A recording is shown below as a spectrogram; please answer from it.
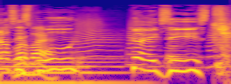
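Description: A singing voice with a strong, fast warble, held over a steady low backing note. It fades about a second in and comes back shortly after.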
